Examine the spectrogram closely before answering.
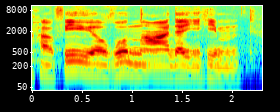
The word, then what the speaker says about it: حفيظ عليهم: Jadi kita ulangi kembali ayat ke-6 itu kita jelaskan kembali bahwa dalam huruf hijaiyah, huruf yang berbasis itu huruf so, za dan sa. Sedangkan huruf Allah itu tidak termasuk dalam hitungan dalam gabungan huruf yang berbasis dan bacanya hafizun alaihim.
